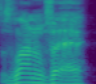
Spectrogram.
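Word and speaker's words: Llanfair: It's Lanfair. It sounds like a footballer clearing his nostrils. That's how you say it.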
